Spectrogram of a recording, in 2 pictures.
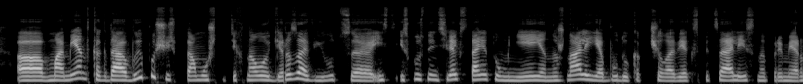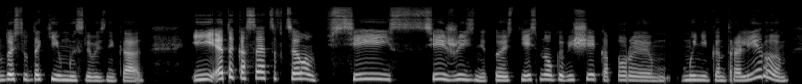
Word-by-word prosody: а, 190 +1 +8
в - - -6
момент, 215 +8 +2
когда 200 -2 +4
выпущусь. 285 - -2
Потому 200 +1 -1
что - - -7
технологии 200 -2 -2
разовьются, 195 -6 -1
ис 205 +3 -4
искусственный 230 +2 -5
интеллект 225 +3 -1
станет 225 0 0
умнее, 185 0 0
нужна 200 +5 +1
ли 225 - +3
я 180 -3 0
буду 180 -1 -5
как 170 - -13
человек-специалист, 185 +2 -2
например? 175 -1 -4
Ну, - - -3
то - - +6
есть, 235 0 +3
вот 220 - -4
такие 230 -1 0
мысли 190 -2 -1
возникают. 170 -1 -2 0.4
И 225 -1 +4
это 275 +6 +8
касается 280 -1 +1
в - - -20
целом 255 -6 +2
всей 245 -1 0
сей 245 -1 -2
жизни. 205 -5 -1
То 195 - -1
есть 185 0 -1
есть 215 +1 -1
много 220 -1 0
вещей, 215 +3 +1
которые, 190 -2 -4
м, 170 0 -9
мы 205 +1 -1
не 195 -2 -1
контролируем, 195 - -2
200 Hz, 170 wpm, -24 LUFS, 185-230 Hz, 0.4 s, а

